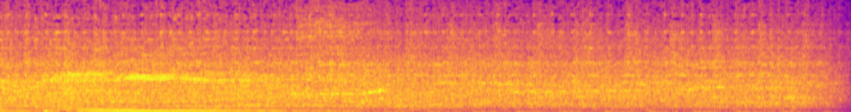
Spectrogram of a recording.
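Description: Arena goal horn sounding over a cheering crowd, a long steady tone that stops about three seconds in. Arena music with a low beat follows under the crowd noise.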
